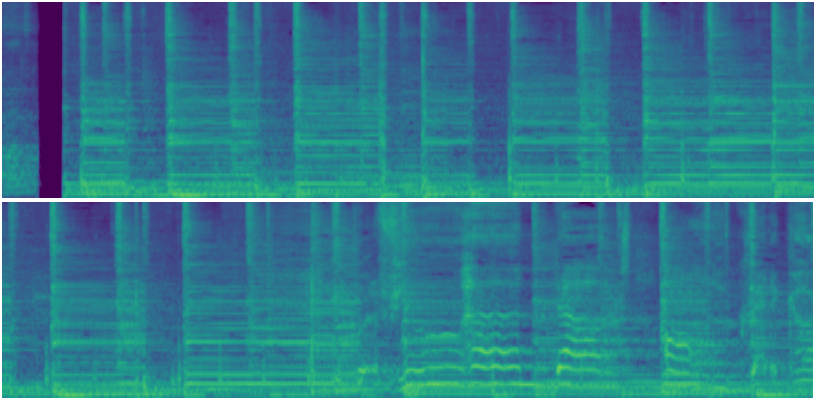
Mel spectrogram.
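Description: Steel-string acoustic guitar, capoed, strumming a rhythmic chord pattern: the song's instrumental intro. It starts about half a second in, after a brief dropout.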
